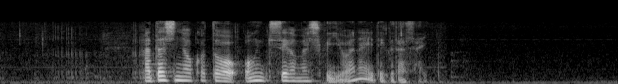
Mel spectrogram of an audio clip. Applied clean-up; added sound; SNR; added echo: none; none; none; none.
